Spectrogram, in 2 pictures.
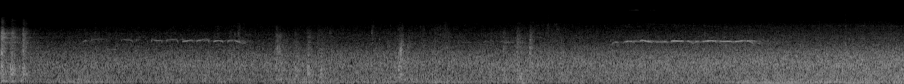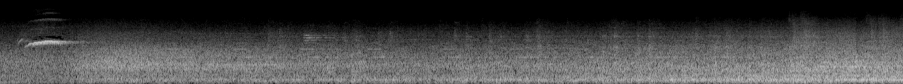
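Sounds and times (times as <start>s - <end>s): electric train rumble: 0.0s - 18.0s
street traffic: 0.0s - 18.0s
high-pitched rising whistle: 9.2s - 10.0s.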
